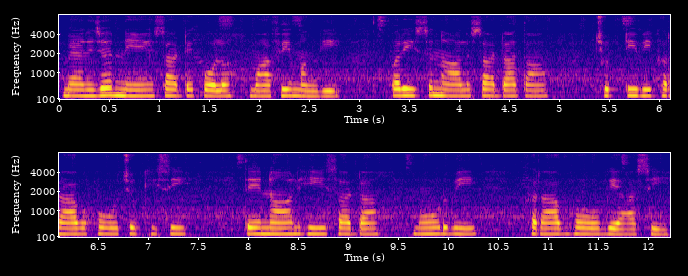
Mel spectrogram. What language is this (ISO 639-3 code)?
pan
